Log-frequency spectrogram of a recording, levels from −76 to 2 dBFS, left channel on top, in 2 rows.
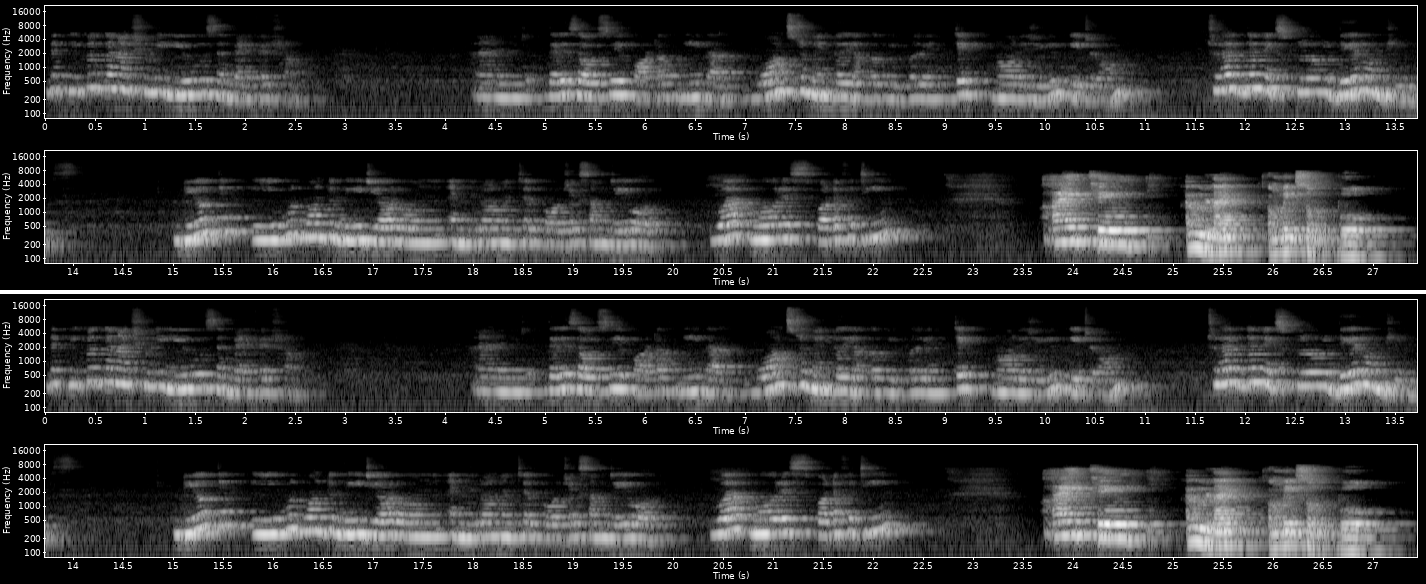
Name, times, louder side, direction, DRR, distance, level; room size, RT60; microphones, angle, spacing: voice 1, 0.0-2.5 4.2-10.8 11.6-13.8 15.0-19.8 20.4-22.2, right 1 dB, 20° right, -6 dB, 1.7 m, -25 dB
voice 2, 23.7-24.8 25.1-25.7 25.9-26.8, equal, 55° left, -5 dB, 2.1 m, -16 dB
9.3 x 4.1 x 2.5 m, 0.79 s
head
